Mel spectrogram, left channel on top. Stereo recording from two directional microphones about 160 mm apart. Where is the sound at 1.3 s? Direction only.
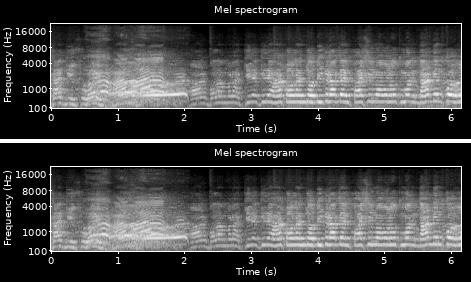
35° left (ahead or behind).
